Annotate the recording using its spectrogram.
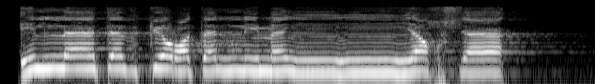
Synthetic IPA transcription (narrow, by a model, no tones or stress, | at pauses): ʔɪlːaːt̪aðkɪɾɑlɪman | jaxʃaː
